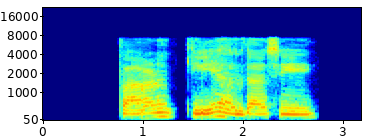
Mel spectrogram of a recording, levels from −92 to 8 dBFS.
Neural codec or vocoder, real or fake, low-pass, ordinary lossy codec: codec, 44.1 kHz, 3.4 kbps, Pupu-Codec; fake; 7.2 kHz; Opus, 64 kbps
